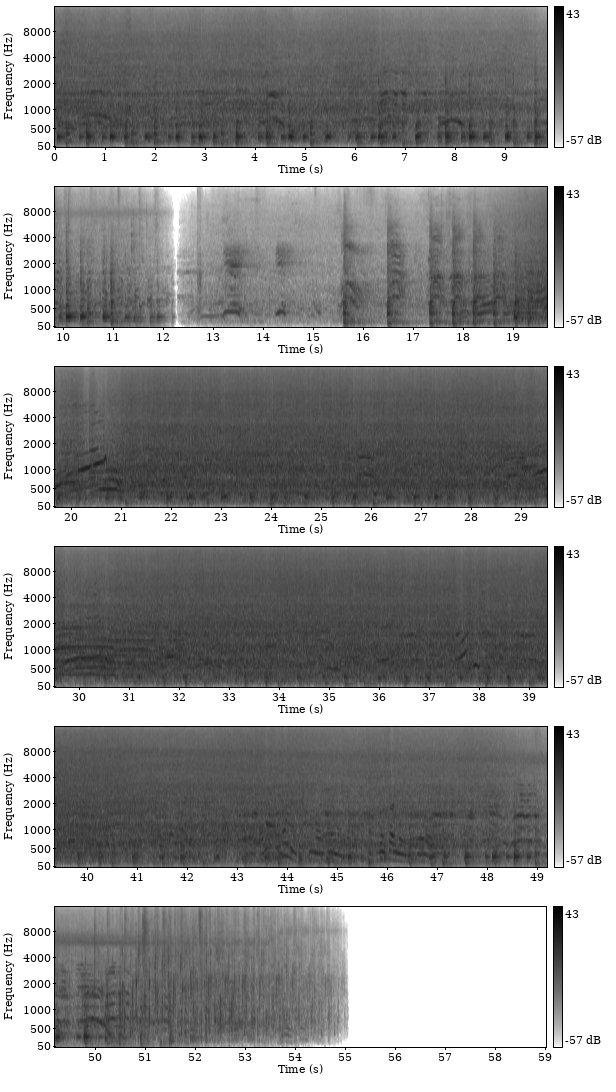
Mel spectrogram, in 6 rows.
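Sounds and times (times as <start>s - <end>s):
people shouting: 0.0s - 5.1s, 5.8s - 8.5s, 16.6s - 23.0s, 25.4s - 50.8s
fireworks spraying sparks hiss: 0.0s - 12.0s, 18.0s - 52.7s.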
